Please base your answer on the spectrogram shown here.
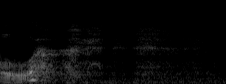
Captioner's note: laughing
